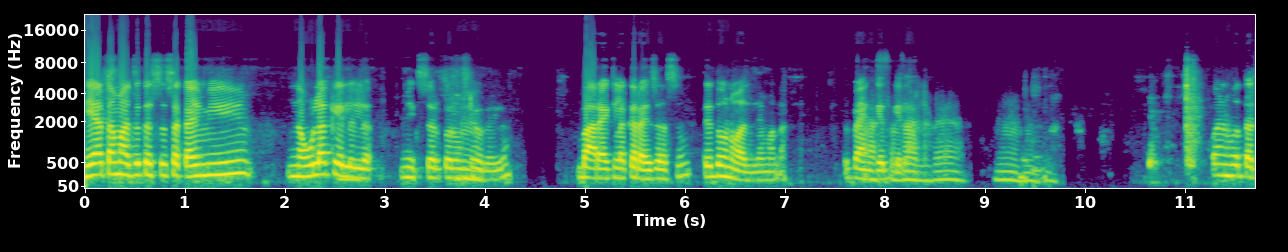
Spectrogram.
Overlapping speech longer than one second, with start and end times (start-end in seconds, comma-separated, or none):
7.9-9.5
